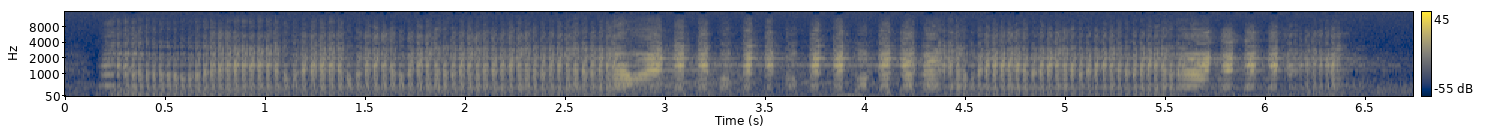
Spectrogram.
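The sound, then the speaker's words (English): An imitation of the engine of Farmer Brown's old pickup truck, driven on a straight road alongside a train track: a steady, buzzy harmonic drone that breaks into rapid rhythmic chugging pulses twice, then cuts off. “It's just a plain ordinary road, just as straight as a string, and on that road driving this old pickup truck was old Farmer Brown.”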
